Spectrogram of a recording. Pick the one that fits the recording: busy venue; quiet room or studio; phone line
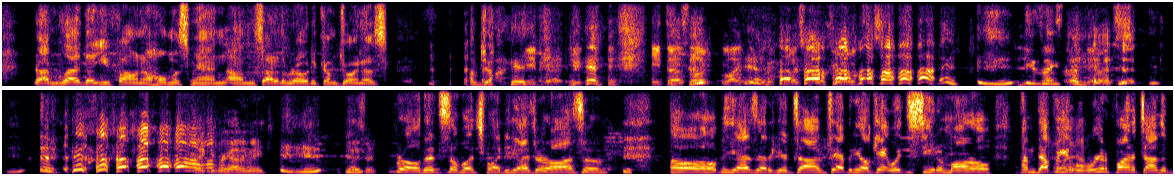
busy venue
